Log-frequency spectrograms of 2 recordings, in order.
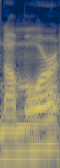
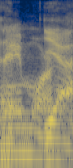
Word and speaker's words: Namor: One thing about Namor, his character is pronounced both ways in this film, Namor and Namor.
